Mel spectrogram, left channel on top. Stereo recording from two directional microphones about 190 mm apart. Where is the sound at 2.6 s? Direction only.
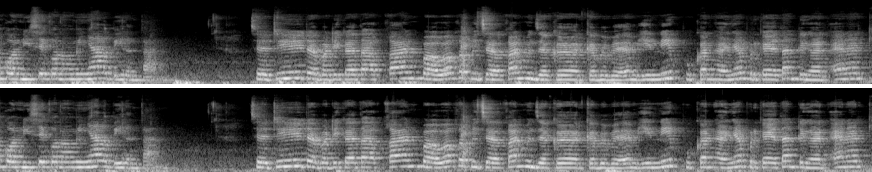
20° right (ahead or behind).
